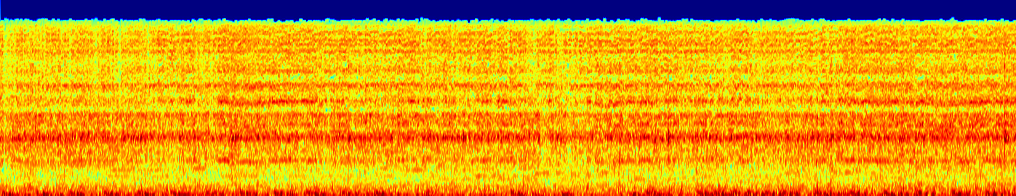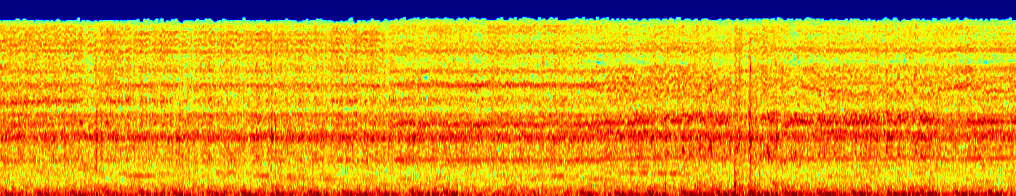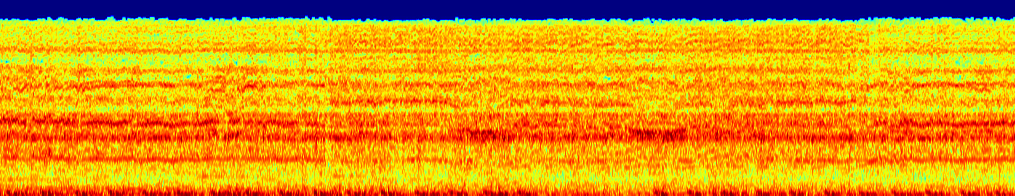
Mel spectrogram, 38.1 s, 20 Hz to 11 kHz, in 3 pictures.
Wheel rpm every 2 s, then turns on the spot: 170, 170, 170, 170, 160, 160, 170, 170, 170, 160, 160, 160, 160, 160, 170, 160, 160, 160, 160.
none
